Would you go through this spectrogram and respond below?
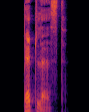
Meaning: second-person singular subjunctive I of betteln
- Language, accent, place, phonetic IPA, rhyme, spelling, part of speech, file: German, Germany, Berlin, [ˈbɛtləst], -ɛtləst, bettlest, verb, De-bettlest.ogg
